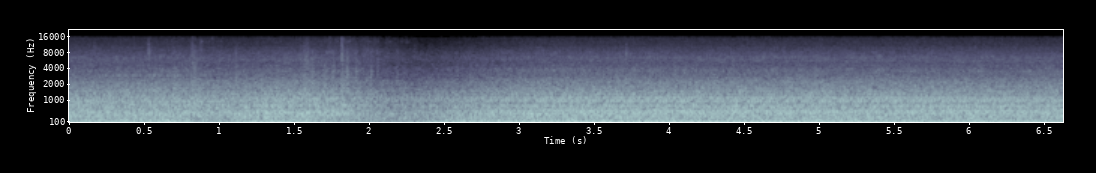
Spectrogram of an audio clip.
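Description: Semi truck's diesel engine running with a steady low rumble, heard from inside the cab as the truck rolls slowly across the lot. The level dips briefly about two seconds in.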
